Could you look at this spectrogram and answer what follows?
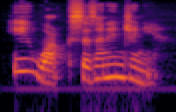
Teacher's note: You've got 3 words that begin with a vowel, as, an, and engineer. In connected speech, they all run into each other. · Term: phonetic links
